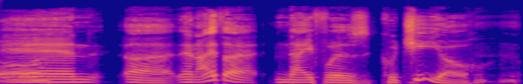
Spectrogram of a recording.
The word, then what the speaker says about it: cuchillo: And I thought knife was cuchillo, like C-U-C-H-I-L-L-O, cuchillo.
